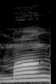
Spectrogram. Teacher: the final N on Mong, you don't pronounce it. It's nasal. It's just like through your, you know, forcing the air through your nose.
